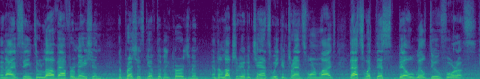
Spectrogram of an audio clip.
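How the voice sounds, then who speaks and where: A man with an American accent and a high pitch talks at a moderate pace with ordinary pitch variation, noticeable background noise and audible room echo. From Los Angeles, San Fernando Valley. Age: 70s. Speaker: community nonprofit leader. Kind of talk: press conference speech. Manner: animated.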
